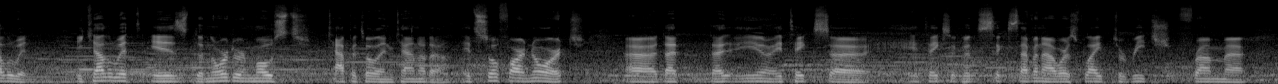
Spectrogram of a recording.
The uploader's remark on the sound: Live interview from SIBF 2022. Live from SIBF 2022.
